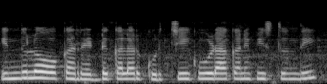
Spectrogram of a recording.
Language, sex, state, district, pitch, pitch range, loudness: Telugu, female, Telangana, Mahabubabad, 260 Hz, 255-265 Hz, -16 LUFS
